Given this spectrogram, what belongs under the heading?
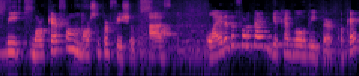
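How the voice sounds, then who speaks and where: Audible room echo surrounds this woman's voice. Noticeable background noise is present too. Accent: non-native. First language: not English. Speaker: physician teaching aesthetic medicine. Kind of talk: educational lecture. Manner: halting, many fillers.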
